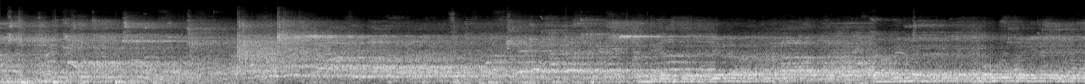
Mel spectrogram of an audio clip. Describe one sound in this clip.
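A crowd of spectators chatters and calls out in the distance.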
